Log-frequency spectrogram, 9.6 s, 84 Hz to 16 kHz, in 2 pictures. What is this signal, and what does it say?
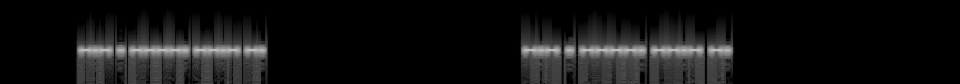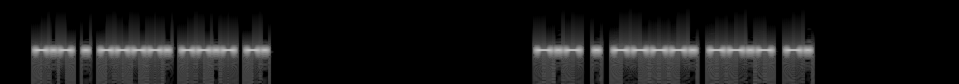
Morse code, heard as a keyed tone, about 62 wpm, 700 Hz. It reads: KE9QN KE9QN KE9QN KE9QN
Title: Speed Racing - USA Call Signs 50wpm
